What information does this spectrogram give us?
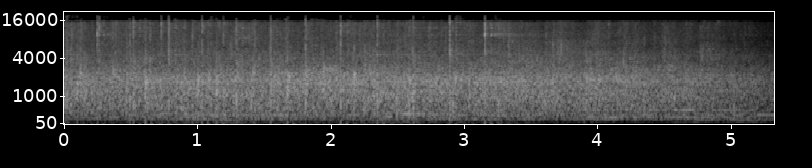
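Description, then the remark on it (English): Sustained applause from a large crowd fills a huge reverberant hall at a summit, celebrating the agreement of the SDGs just after the hammer is banged and the words "It is so decided" are spoken. Dense clapping holds steady for several seconds before starting to taper off at the end. “banged the hammer and uttered the words, It is so decided, the applause from the crowd resounded in the huge hall.”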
